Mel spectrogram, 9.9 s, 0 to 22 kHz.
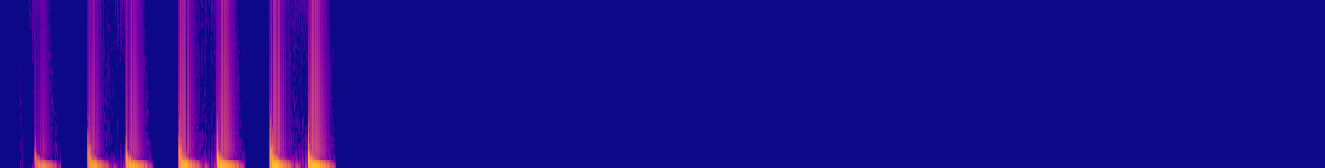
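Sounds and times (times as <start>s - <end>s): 
looping heartbeat from a video game: 0.3s - 2.5s.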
